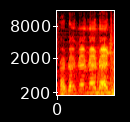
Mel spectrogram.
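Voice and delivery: rising frantic repeated run; frantic urging. Real, not acted. Gamer fleeing enemies, frantic rising urging. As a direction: hurry yourself along, panicking.

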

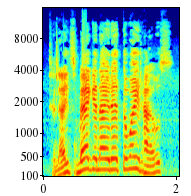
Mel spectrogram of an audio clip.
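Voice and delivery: high-pitched, hyped-up announcement; mock Trump announcement. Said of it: "Trump said".

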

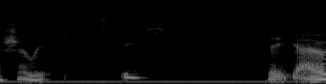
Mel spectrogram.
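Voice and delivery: soft whisper; hushed whisper. Real, not acted. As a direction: whisper it secretly.

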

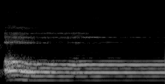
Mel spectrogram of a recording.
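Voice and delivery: low, held "Oh" with round lips; drawn-out oh. Shown as a demonstration. Teacher showing kids how to start om, held oh. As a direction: shape the mouth into an O and hold "Oh". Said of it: "Can you say".

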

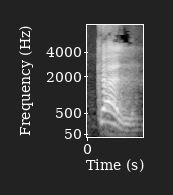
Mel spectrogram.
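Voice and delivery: "Kal" with an open A in place of O; "Kal" stretched, with a clear A vowel; pronounced Kal. Shown as a demonstration. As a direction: sound out "Kal" slowly, on its own. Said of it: "ça peut se prononcer".

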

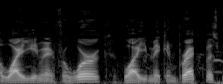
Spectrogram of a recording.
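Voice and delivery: ordinary delivery

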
